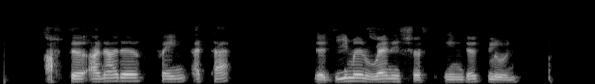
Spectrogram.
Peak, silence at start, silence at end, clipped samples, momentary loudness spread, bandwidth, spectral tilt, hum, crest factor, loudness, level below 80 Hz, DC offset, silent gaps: 0 dBFS; 0.45 s; 0.8 s; under 0.1%; 10 LU; 6.2 kHz; -7.5 dB/octave; none; 24 dB; -23 LUFS; -72 dBFS; under 0.1%; 2.47-2.69 s, 2.90-2.99 s, 3.07-3.12 s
